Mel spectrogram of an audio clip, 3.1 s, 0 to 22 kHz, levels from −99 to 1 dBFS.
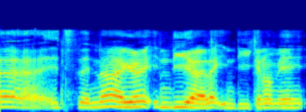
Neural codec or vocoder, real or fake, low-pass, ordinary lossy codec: none; real; 7.2 kHz; AAC, 32 kbps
